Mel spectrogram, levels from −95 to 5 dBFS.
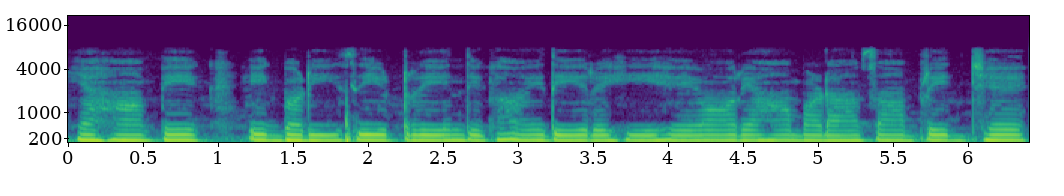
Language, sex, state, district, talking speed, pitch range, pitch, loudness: Hindi, female, Chhattisgarh, Raipur, 150 wpm, 155-160 Hz, 155 Hz, -15 LUFS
